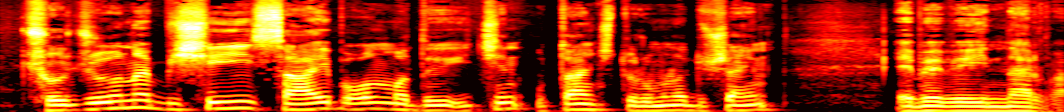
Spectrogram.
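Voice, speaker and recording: At a moderate pace, a man uses an ordinary speaking voice with ordinary pitch variation. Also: medium pitch for a man. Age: 40s. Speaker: entrepreneur, businessman. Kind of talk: radio interview. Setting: radio studio.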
